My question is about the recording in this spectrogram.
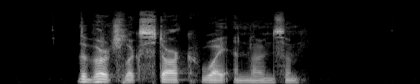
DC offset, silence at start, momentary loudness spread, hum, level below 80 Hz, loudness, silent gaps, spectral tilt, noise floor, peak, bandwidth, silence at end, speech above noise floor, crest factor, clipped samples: under 0.1%; 0.8 s; 12 LU; none; -58 dBFS; -18 LUFS; none; -4.5 dB/octave; -77 dBFS; 0 dBFS; 13 kHz; 1.25 s; 59 dB; 20 dB; under 0.1%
